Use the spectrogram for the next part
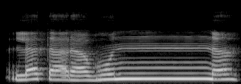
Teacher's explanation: نون مشدد ہے، ٹھیک ہے، کامل غنہ ہوگا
